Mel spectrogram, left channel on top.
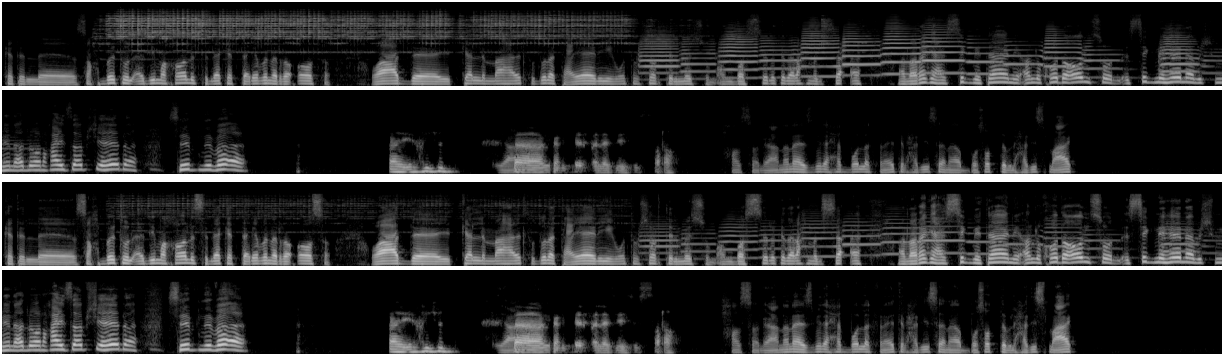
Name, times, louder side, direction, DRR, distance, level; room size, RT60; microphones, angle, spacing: voice 1, 0.0-3.2 3.6-14.7 17.1-17.7 19.5-23.0, right 4 dB, 45° right, 0.6 m, -26 dB
sound 1, 0.9-7.1 7.4-7.5 7.7-7.8 8.2-8.3 8.6-8.7, left 15 dB, 85° left, 4.6 m, -38 dB
Trumpet, 6.4-11.3 11.6-12.6, left 5 dB, 65° left, 3.0 m, -36 dB
voice 2, 16.1-16.7 17.1-18.9, right 3 dB, 80° right, 1.1 m, -28 dB
head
